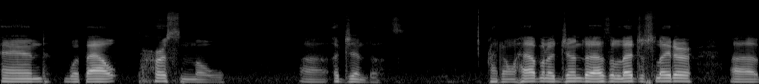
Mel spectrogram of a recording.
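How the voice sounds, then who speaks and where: With an American accent and a medium pitch, a man talks at a fairly slow pace in a monotone, flat intonation, leaving long, frequent pauses, in a dry, close sound with no echo. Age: 60s. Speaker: political candidate. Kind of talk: virtual Q&A interview. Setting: video call. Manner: halting, many fillers.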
